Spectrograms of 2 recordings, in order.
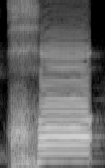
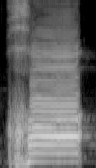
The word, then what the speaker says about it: خ: খ। আবার বলেন খ। এই অক্ষরটার নাম হচ্ছে খ। খ অক্ষরটা গলার শেষ ভাগ হইতে, অর্থাৎ থুতনির সাথে যে লাগানো, এখান থেকে খ অক্ষর উচ্চারণ হয় গলার শেষ ভাগ হইতে।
